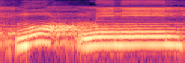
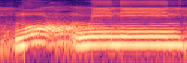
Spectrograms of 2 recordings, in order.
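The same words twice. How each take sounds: Both takes have the same delivery.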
